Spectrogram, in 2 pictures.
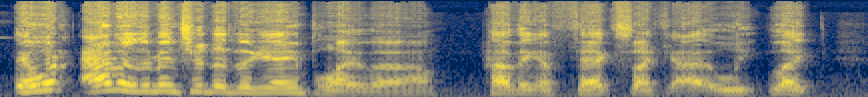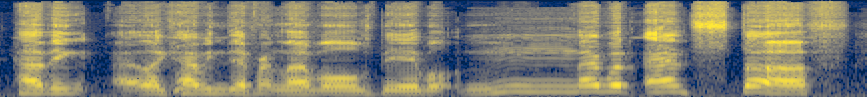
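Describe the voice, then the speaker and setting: A game designer streaming his work thinks aloud at his computer while reworking his game's rules, rambling casually and correcting himself. His slightly high, darkish voice has lively intonation, a moderate pace, and almost no pauses.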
